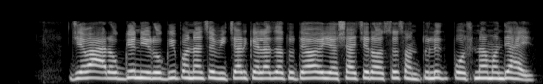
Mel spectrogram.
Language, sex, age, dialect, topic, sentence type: Marathi, female, 18-24, Varhadi, banking, statement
